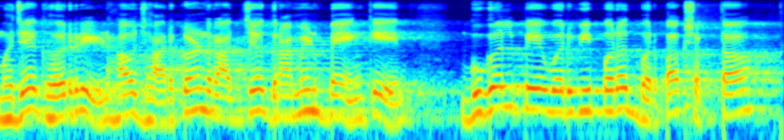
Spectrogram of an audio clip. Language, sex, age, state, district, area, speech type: Goan Konkani, male, 18-30, Goa, Bardez, urban, read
